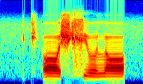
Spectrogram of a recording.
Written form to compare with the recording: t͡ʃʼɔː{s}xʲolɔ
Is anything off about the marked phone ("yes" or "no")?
yes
